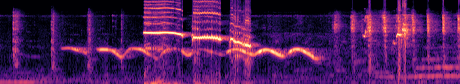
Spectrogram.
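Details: Oriental magpie-robin (Copsychus saularis) singing in the late afternoon: a long wavering whistle slurring up and down, then loud rich phrases and quick high chirps repeated in bursts.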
